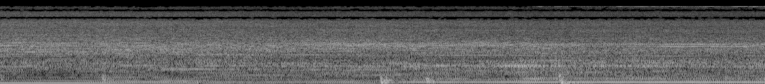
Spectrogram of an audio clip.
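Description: A motor running steadily: an even whirring noise with a low hum, with a couple of faint knocks partway through.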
